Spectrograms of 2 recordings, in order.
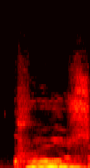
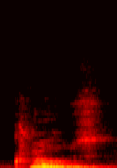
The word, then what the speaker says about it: cruise: Cruise é um cruzeiro. Então, gente, presta bastante atenção na pronúncia. A gente diz cruise. Então, esse I não é pronunciado. É igual o nome daquele ator Tom Cruise.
